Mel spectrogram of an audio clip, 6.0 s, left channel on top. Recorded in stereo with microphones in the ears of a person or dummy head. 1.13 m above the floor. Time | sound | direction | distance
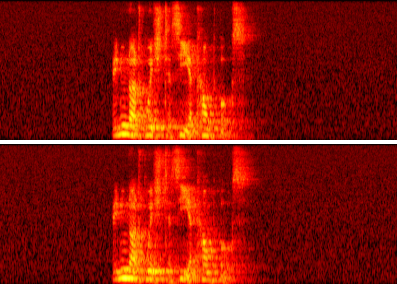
1.7 | a man speaking | 20° left (ahead or behind) | 2.5 m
